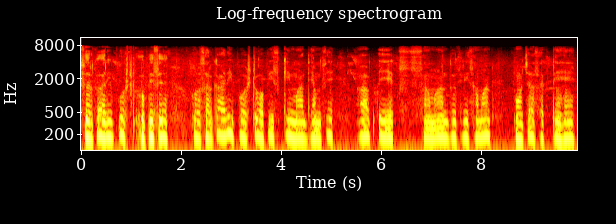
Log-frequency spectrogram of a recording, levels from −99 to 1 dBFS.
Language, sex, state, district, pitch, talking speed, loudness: Hindi, male, Uttar Pradesh, Hamirpur, 165 Hz, 115 wpm, -20 LUFS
